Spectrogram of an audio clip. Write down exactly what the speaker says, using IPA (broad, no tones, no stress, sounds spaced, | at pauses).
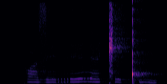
qʷ a z e r e l ɛ ǁ e ǃʼ y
